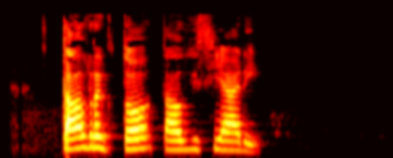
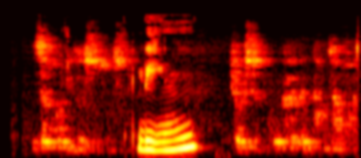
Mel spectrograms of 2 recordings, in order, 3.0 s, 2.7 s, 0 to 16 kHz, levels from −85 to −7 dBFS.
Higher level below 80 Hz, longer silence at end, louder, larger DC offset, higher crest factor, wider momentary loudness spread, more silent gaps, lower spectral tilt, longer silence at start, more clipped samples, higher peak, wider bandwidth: about the same, -72 dBFS vs -74 dBFS; first, 1.05 s vs 0 s; first, -20 LUFS vs -23 LUFS; neither; about the same, 22 dB vs 20 dB; second, 9 LU vs 19 LU; neither; second, -3 dB/octave vs -5.5 dB/octave; first, 0.45 s vs 0.25 s; neither; first, 0 dBFS vs -4 dBFS; about the same, 11.5 kHz vs 11.5 kHz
